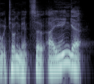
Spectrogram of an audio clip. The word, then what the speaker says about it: Iyengar: Iyengar yoga.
